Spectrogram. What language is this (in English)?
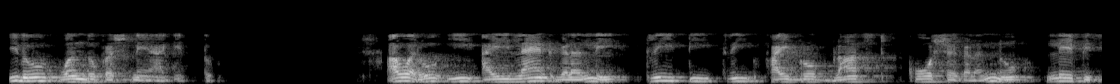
Kannada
